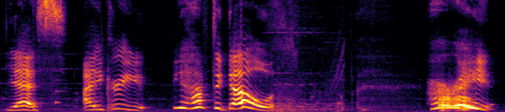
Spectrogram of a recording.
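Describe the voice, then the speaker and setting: A woman's voice: extremely high pitch, sing-song, slow, faint music behind. A woman game streamer reacting casually and informally as she plays.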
